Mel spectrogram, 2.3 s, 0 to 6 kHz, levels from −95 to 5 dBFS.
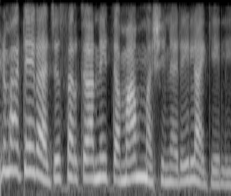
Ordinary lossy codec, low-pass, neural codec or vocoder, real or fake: none; 5.4 kHz; codec, 24 kHz, 3 kbps, HILCodec; fake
